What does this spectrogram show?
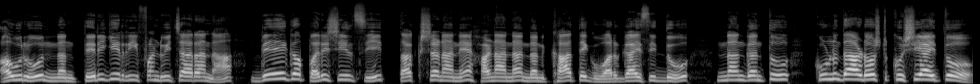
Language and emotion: Kannada, happy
